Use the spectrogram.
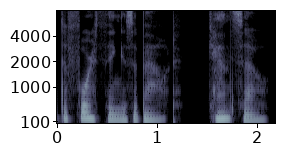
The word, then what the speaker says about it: Kanso: Kanso, pronounced as kan-so, means simplicity.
